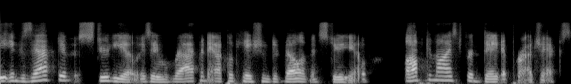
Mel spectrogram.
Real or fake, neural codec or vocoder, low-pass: fake; codec, 16 kHz, 1 kbps, FreqCodec, smaller model; 7.2 kHz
